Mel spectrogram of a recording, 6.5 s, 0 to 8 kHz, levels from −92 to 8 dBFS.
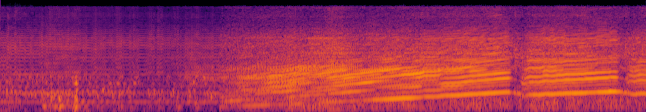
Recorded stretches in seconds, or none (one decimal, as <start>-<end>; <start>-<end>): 2.2-6.5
